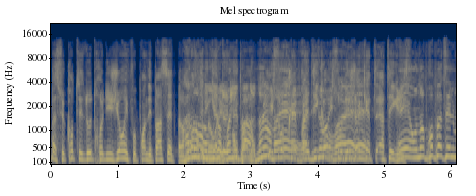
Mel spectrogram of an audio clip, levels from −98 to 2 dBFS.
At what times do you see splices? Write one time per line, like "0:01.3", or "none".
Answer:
none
